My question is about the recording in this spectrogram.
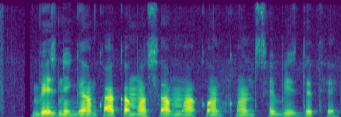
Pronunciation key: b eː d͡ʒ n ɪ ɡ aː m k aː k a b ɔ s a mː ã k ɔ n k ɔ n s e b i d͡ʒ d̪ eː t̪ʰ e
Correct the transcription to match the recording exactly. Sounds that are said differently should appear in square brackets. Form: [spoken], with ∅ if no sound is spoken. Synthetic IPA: b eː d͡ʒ n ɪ ɡ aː m k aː k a [m] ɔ s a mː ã k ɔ n k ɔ n s e b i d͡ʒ d̪ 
